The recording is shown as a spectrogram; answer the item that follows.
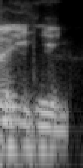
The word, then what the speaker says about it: Leahy: Um, with obviously the wing backs and then Taylor Moore and is it how do you pronounce is it Leahy? – Luke Leahy, yeah.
